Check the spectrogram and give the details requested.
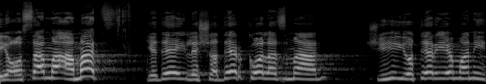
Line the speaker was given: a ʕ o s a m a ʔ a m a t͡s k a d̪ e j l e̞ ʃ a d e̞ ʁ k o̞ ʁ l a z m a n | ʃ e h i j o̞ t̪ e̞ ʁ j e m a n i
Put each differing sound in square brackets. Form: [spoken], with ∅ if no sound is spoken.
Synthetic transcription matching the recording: [i] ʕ o s a m a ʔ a m a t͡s k [e] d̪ e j l e̞ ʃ a d e̞ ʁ k o̞ [∅] l a z m a n | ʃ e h i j o̞ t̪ e̞ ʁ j e m a n i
